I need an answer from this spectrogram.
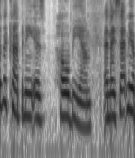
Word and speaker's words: Hobium: because I am horrible with understanding how to pronounce names and so the name of the company is Hobie M and they sent me a box of yarn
